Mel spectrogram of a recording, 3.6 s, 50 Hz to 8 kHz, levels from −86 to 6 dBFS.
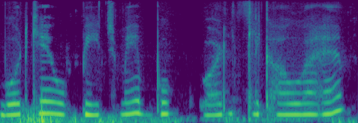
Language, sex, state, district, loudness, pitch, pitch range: Hindi, female, Jharkhand, Deoghar, -19 LUFS, 260 Hz, 255-275 Hz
